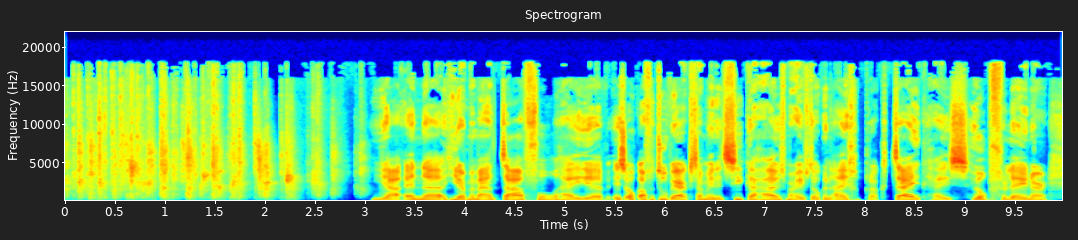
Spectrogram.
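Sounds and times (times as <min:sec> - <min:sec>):
audience applause: 0:00.0 - 0:03.0
speech: 0:03.1 - 0:09.9.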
